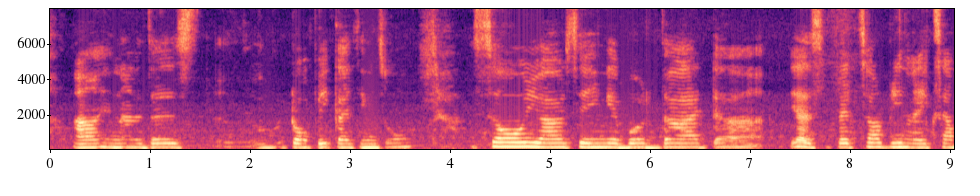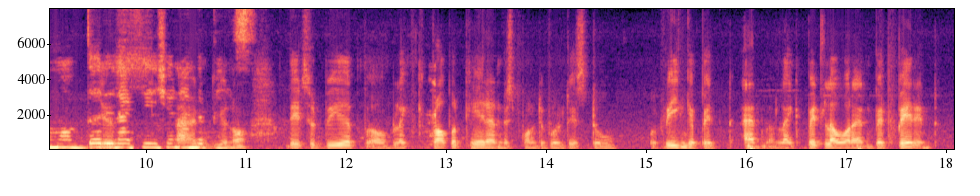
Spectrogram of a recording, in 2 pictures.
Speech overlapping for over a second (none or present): present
